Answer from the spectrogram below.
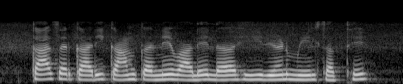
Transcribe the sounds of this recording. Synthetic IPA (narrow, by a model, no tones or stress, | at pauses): kaːsɐɾkaːɾikaːmkɐɾneʋaːleləɦiɾɪɽ̃mɪlsɐkt̪ʰeː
